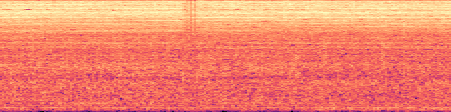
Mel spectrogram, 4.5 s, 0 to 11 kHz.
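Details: EVGA GTX 970 SSC with aftermarket Arctic Twin Turbo II cooler, running Unigine Heaven at about 90 FPS and 100% GPU usage: steady high thin coil whine and hiss over low fan hum.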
